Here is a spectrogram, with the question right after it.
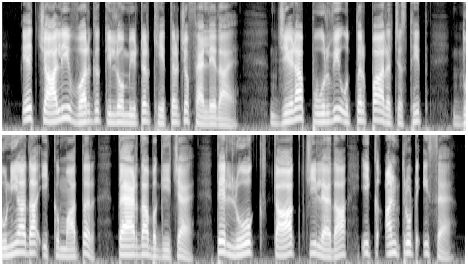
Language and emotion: Dogri, neutral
